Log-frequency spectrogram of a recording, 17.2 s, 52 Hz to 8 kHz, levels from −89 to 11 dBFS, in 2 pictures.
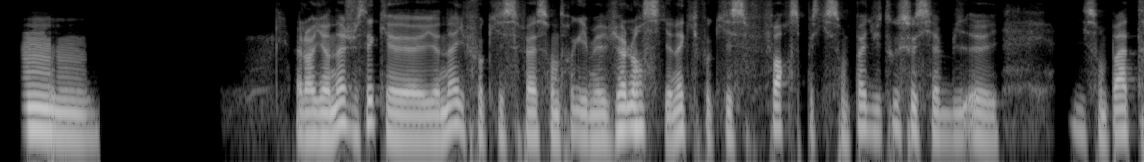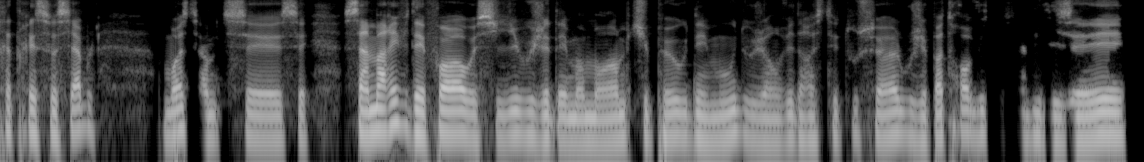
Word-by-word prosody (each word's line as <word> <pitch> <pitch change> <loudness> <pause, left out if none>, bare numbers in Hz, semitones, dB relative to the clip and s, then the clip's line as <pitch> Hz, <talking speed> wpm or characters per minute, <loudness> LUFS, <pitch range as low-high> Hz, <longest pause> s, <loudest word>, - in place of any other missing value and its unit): Mmh 140 -2 +6 0.3
mh. - - -13 1.5
Alors 120 0 +3
il - - +1
y 120 - +6
en 120 - +5
a, 170 - +5
je 140 - -6
sais 175 +8 -1
que 115 -6 +2
il - - 0
y - - +2
en 115 - +3
a, 155 - +2
il 155 - -3
faut 125 - -7
qu'ils 120 - -9
se - - -4
fassent, 120 -2 -1
entre 115 +3 -3
guillemets, 115 -2 0
violence. 145 +5 +3
Il - - -3
y - - 0
en - - +1
a 140 - +3
qu'il - - -16
faut - - -8
qu'ils - - -5
se - - -3
forcent - - -3
parce - - -13
qu'ils - - -6
sont 115 - -6
pas 150 - -2
du 130 -2 -8
tout 155 +4 -9
sociabil 120 -4 -4
heu, 110 -2 -2 0.6
ils 130 - -12
sont 115 - -5
pas 135 +3 +1
très 135 - -6
très 130 - -2
sociables. 135 +4 0 0.5
Moi, 125 +3 +3
c'est 115 - -10
un 110 - -2
c'est 110 -2 -1
c'est - - -4 0.2
ça 125 - +5
m'arrive 145 +5 +5
des 130 -3 +5
fois 125 0 +7
aussi, 115 +1 +1
où 120 - -3
j'ai 110 0 0
des 105 0 -1
moments 100 0 +1
un 105 - +2
petit 115 - -6
peu 115 - -3
ou 115 -1 0
des 110 -1 0
moods 110 +4 0
où 110 - -4
j'ai 105 - -3
envie 100 +2 -3
de 110 - -4
rester 105 +2 -7
tout 125 - -14
seul, 120 +1 0
où 120 - -6
j'ai 110 -1 -3
pas 115 - 0
trop 130 - -3
envie 125 -1 -2
de 125 - -6
sociabiliser 110 +2 +2
120 Hz, 275 wpm, -23 LUFS, 110-130 Hz, 1.5 s, fois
